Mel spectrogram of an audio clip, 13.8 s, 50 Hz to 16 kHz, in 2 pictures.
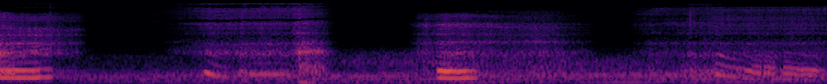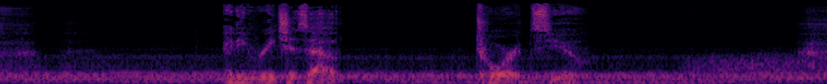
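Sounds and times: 
voice imitating labored raspy gasping breaths: 0:01.4 - 0:02.8, 0:03.5 - 0:07.7, 0:13.6 - 0:13.7
speech: 0:08.8 - 0:09.8, 0:11.0 - 0:11.9.

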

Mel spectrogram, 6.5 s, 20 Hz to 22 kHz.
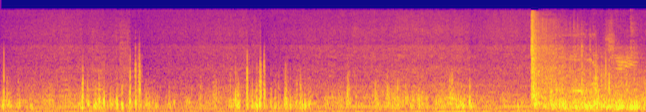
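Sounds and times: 
wind-buffeted low rumbling: 0:00.0 - 0:06.4
powerful explosion shock wave: 0:05.3 - 0:06.4.

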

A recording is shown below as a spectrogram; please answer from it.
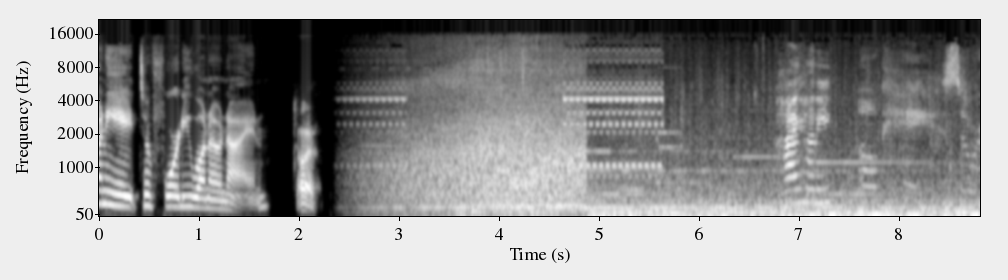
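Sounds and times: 
speech: 0:00.0 - 0:02.8, 0:07.0 - 0:07.4
phone ringback tone on an outgoing call: 0:02.4 - 0:03.3, 0:04.6 - 0:05.9
road and car noise rumbling: 0:02.4 - 0:08.8.

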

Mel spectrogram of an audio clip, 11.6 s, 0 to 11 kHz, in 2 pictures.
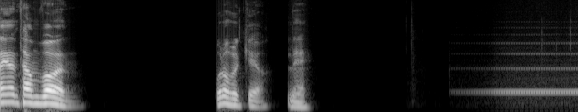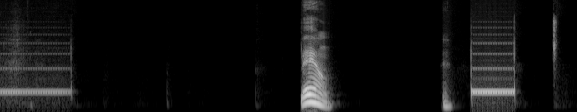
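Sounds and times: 
speech: 0:00.0 - 0:00.8, 0:02.2 - 0:03.2, 0:08.8 - 0:09.2
electronic ringback tone from an outgoing phone call: 0:04.6 - 0:06.5, 0:10.5 - 0:11.0.

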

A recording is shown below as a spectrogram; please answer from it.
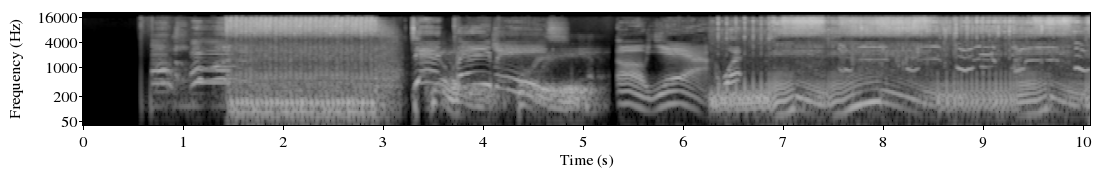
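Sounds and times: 
loud harsh distorted chainsaw-like shredding effect: 0:01.4 - 0:03.2, 0:06.3 - 0:10.0
speech: 0:03.3 - 0:08.2
dog whimpering and whining: 0:07.4 - 0:10.0.

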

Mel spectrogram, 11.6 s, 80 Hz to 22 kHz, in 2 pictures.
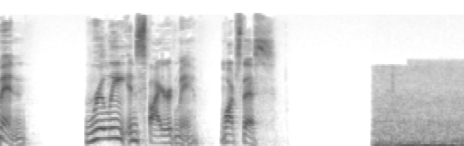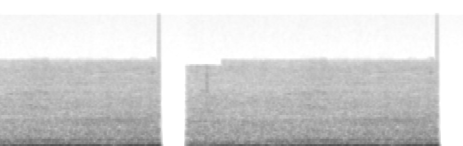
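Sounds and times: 
speech: 0:00.0 - 0:00.4, 0:01.1 - 0:03.5
car engine and road rumble: 0:04.7 - 0:11.3.

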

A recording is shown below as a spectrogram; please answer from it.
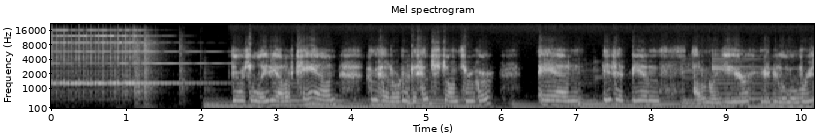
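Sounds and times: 
telephone ringing with a rapid trilling bell: 0:00.0 - 0:03.7
speech: 0:02.0 - 0:10.1.

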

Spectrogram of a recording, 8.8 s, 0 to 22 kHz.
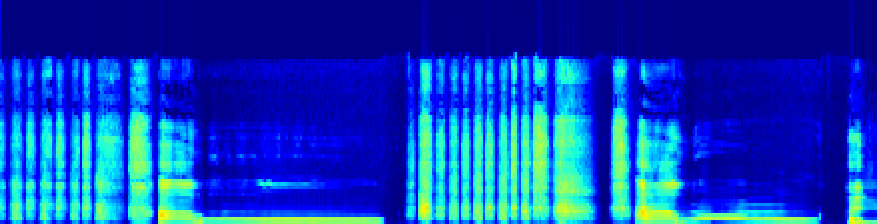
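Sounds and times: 
voice imitating dog panting: 0:00.0 - 0:01.2, 0:04.1 - 0:05.6
speech: 0:01.6 - 0:02.1, 0:06.4 - 0:06.9, 0:08.5 - 0:08.7
person imitating a dog with a long sustained whining howl: 0:01.6 - 0:03.8, 0:06.4 - 0:08.2.

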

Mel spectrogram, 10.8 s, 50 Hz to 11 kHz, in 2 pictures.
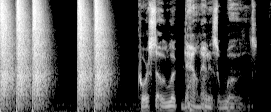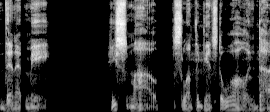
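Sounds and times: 
pistol gunshots fired repeatedly in a corridor: 0:00.0 - 0:02.6
speech: 0:02.8 - 0:06.4, 0:07.6 - 0:10.8.

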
